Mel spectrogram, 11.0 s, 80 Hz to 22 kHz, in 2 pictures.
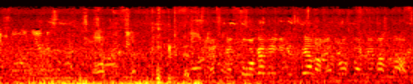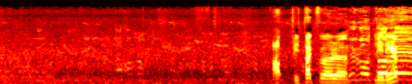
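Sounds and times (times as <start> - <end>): distant children calling: 2.7 - 11.0.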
